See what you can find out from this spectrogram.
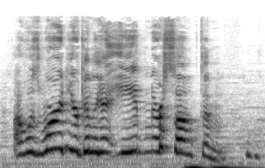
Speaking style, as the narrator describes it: Teon yells out

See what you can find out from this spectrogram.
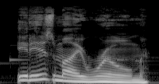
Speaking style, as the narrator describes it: in a pout and whines

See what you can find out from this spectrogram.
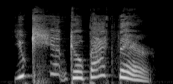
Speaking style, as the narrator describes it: Kathy yelled

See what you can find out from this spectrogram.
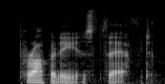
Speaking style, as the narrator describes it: sneered

